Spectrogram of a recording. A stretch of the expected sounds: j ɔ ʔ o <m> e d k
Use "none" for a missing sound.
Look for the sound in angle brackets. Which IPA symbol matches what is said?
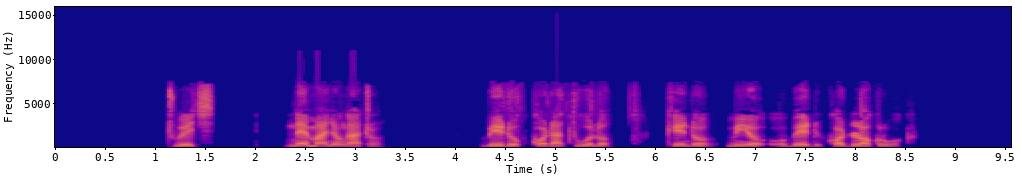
b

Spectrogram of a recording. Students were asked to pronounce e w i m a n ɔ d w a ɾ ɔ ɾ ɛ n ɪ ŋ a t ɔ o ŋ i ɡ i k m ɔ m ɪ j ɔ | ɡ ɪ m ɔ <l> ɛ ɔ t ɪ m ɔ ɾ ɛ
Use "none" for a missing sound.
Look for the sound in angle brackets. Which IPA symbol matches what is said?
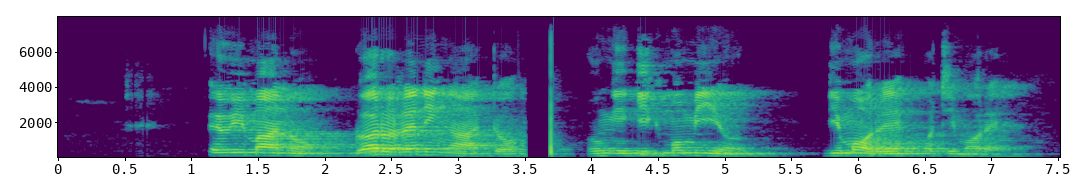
ɾ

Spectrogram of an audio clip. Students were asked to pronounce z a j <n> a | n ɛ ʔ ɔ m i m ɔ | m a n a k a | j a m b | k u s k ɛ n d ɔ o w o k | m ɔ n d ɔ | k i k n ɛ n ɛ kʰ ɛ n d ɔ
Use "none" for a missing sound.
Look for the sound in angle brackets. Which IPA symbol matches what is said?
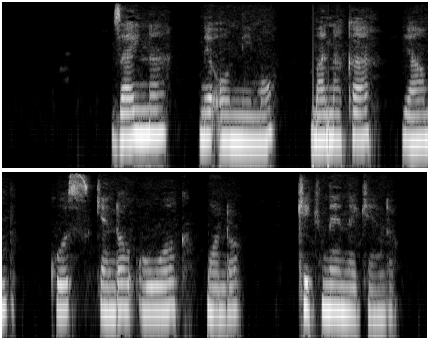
n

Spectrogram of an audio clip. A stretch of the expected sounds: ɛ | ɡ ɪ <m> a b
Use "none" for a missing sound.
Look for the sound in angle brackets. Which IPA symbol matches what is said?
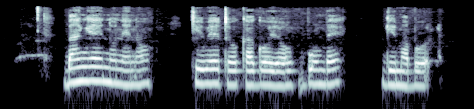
m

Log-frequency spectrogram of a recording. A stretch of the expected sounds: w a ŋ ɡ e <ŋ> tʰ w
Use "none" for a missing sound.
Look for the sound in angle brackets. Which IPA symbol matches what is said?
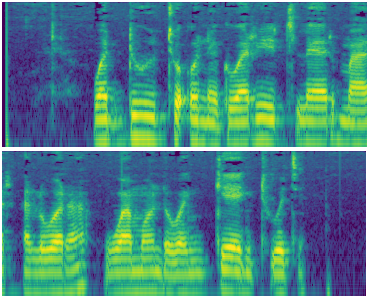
ŋ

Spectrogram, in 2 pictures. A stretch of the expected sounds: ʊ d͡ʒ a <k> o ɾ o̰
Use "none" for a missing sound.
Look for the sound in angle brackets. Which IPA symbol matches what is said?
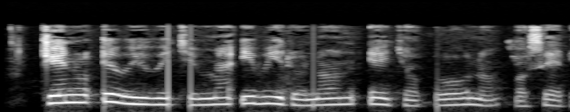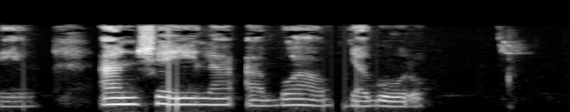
ɡ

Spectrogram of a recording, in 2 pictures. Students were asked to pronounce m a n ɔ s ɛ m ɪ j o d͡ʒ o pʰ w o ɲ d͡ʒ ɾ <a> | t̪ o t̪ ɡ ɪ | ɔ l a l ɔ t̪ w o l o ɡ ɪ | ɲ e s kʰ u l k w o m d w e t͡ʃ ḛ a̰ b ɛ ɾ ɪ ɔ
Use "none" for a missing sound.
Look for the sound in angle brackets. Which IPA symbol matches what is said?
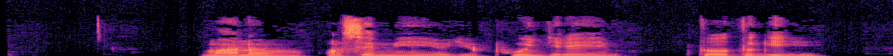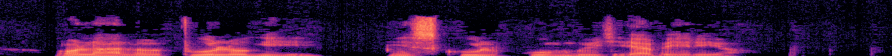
e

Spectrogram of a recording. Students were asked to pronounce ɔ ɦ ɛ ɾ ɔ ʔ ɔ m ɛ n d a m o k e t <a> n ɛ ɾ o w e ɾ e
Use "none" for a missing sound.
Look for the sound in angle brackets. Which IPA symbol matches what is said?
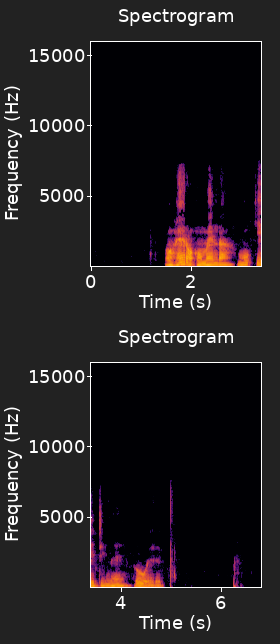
i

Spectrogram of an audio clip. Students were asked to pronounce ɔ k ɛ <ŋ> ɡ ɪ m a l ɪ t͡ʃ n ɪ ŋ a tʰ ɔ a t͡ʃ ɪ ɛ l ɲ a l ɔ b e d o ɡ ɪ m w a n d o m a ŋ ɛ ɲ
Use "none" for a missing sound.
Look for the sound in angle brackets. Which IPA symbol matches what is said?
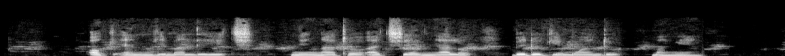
n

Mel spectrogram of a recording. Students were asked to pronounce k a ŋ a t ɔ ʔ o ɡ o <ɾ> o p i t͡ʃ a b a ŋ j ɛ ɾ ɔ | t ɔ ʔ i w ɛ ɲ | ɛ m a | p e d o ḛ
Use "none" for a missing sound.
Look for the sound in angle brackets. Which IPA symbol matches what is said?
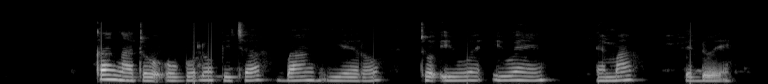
l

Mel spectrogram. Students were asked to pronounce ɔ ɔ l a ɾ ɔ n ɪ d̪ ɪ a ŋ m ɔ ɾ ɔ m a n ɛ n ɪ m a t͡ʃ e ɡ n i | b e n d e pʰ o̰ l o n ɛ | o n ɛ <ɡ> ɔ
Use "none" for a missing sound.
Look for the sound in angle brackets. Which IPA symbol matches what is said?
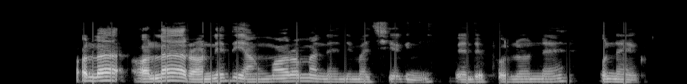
ɡ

